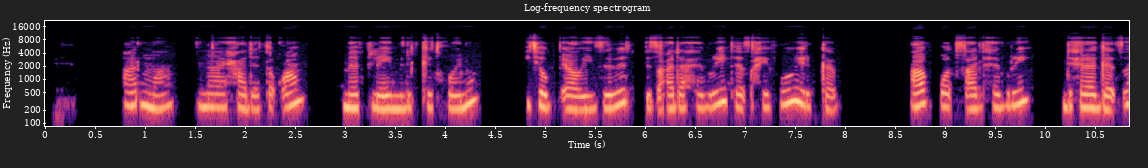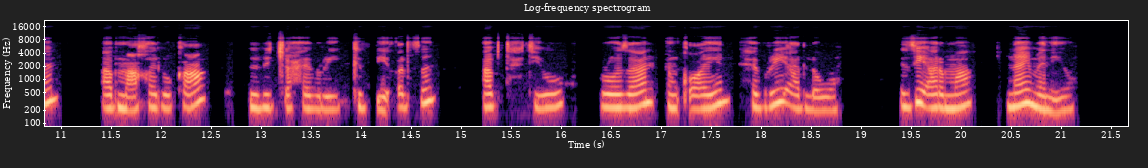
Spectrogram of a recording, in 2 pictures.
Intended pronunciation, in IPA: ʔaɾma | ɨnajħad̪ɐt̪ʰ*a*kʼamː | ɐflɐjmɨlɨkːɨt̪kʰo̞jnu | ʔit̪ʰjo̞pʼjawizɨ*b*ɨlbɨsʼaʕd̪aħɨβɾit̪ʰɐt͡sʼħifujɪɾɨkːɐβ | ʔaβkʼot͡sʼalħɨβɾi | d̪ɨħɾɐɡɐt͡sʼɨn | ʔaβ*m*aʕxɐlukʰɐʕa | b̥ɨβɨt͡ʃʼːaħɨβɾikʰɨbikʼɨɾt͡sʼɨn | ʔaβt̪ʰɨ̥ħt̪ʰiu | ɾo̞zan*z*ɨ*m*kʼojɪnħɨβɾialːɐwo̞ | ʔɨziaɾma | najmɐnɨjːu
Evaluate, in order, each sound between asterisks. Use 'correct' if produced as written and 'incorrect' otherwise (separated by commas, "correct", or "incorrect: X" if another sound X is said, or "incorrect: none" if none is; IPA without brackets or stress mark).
incorrect: ɐ, incorrect: β, correct, incorrect: ʕ, incorrect: ŋ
